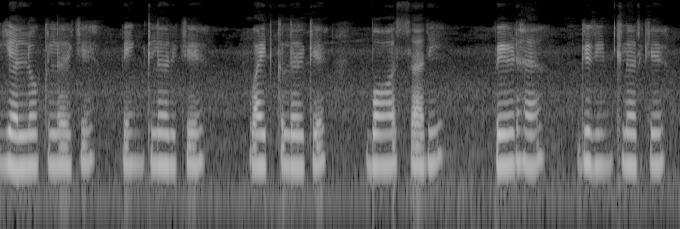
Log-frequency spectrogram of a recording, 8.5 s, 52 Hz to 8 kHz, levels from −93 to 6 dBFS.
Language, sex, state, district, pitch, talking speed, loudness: Hindi, female, Uttar Pradesh, Jalaun, 210 Hz, 120 wpm, -28 LUFS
